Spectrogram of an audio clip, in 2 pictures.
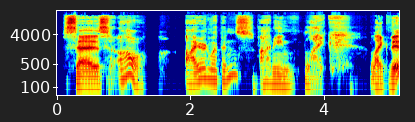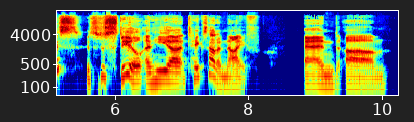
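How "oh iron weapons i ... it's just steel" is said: put-on nervous, jumpy, high-pitched teenage voice. Voicing a young lookout asked about iron weapons: jittery young lookout. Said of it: "Still very jittery".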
